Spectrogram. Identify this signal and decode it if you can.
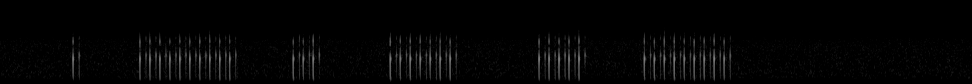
Pulse dialling, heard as clicks on a phone line, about 10 pulses a second, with phone line noise. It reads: 1 0 3 7 5 9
